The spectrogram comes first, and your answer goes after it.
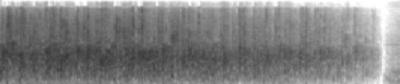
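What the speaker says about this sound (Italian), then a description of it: "Un applauso per Mario" Concert audience at Teatro Ghione clapping for Mario, a dense, steady applause that fills the hall for a couple of seconds and then cuts off abruptly.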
